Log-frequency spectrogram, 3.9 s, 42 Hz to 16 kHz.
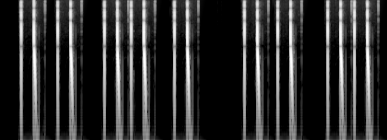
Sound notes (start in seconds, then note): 0.3 clicking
